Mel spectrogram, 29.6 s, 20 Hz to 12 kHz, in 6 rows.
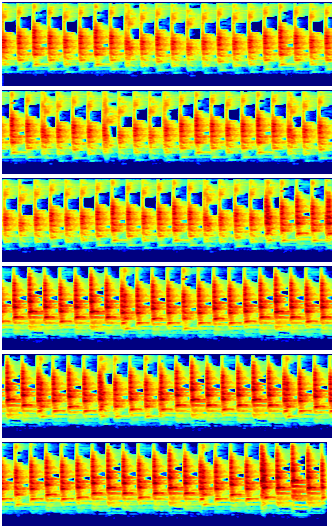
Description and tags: Guitar music from a sad chords
A guitar music made with FL Studio.
I toke Some minor chords and arpeggiated thim using the pattern 1 2 3 2 And played on 2 octaves
Have fun.
130 BPM.
16 Bars.
Injoy.
Acrostic, Guitar, Music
